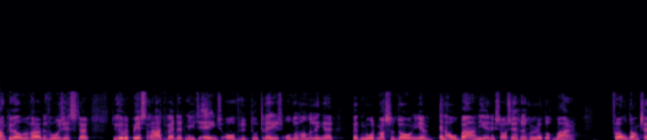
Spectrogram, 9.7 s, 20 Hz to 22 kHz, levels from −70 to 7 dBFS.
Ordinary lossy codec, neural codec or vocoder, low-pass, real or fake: none; codec, 16 kHz, 2 kbps, FreqCodec, larger model; none; fake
